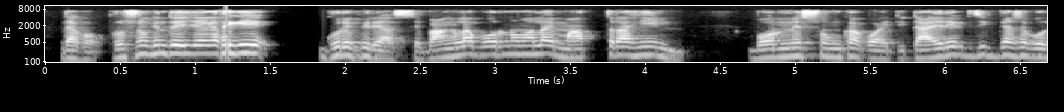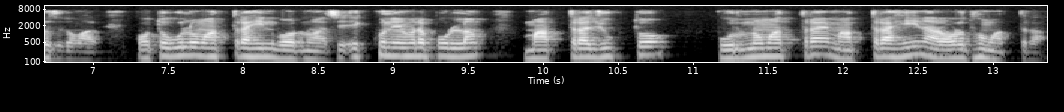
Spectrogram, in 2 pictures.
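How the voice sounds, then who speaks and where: A man's voice: on the high side, fast talker, a little mellow, highs cut off. A male teacher who explains an exam-prep grammar lesson step by step and keeps checking that his students follow.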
